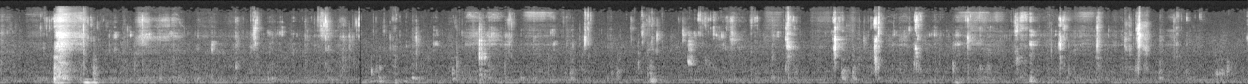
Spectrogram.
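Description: Close-miked chewing of raw ahi tuna poke and a spicy tuna hand roll: wet mouth clicks and smacks at an irregular pace, with a louder bite under a second in.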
